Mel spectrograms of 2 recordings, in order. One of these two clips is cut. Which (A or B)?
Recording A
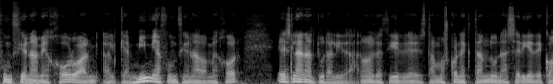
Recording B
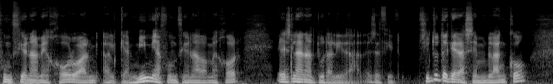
A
